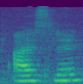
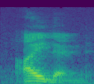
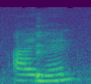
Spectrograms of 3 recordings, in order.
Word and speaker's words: island: Invent, inverse, Iceland, justice. Island. Island. Justice, lantern, market. That S is silent. Okay? Island.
